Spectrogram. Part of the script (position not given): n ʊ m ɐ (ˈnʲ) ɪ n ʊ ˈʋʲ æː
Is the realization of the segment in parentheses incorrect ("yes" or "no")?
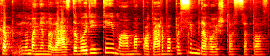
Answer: no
